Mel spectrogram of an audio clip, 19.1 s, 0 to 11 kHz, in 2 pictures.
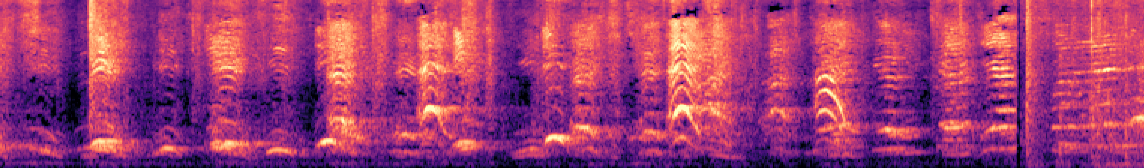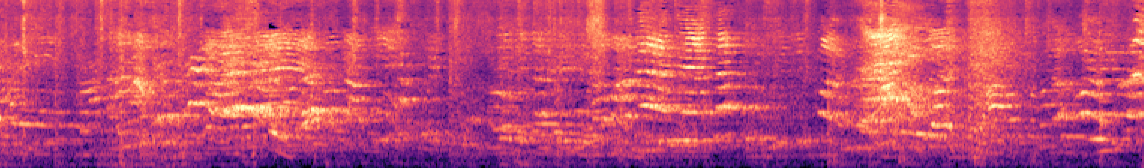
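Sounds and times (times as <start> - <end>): young children chattering: 0.0 - 19.0.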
